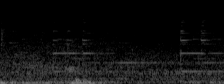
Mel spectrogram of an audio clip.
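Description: Metal-tube wind chime ringing: struck about half a second in and again near the end, each strike leaving several clear notes ringing on.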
